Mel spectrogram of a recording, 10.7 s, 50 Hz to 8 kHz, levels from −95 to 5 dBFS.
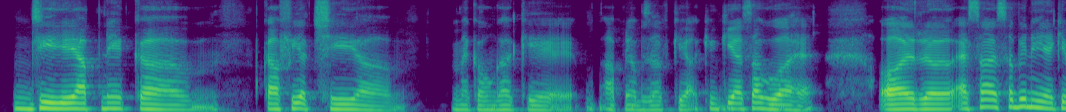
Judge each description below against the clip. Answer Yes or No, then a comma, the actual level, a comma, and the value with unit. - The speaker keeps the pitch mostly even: No, average, 3.3 semitones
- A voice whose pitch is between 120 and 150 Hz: Yes, medium, 140 Hz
